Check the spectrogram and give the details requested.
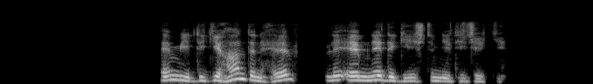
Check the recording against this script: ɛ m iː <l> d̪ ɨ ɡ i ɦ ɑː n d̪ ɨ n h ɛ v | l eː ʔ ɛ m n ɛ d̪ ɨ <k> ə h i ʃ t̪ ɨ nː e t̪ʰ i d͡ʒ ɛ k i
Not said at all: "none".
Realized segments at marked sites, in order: none, ɡ

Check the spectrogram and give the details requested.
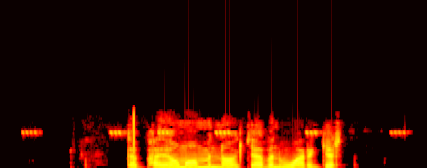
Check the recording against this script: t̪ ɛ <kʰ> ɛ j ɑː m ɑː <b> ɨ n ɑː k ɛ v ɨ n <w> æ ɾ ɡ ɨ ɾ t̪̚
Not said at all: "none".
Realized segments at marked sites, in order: pʰ, m, w

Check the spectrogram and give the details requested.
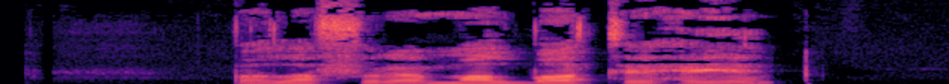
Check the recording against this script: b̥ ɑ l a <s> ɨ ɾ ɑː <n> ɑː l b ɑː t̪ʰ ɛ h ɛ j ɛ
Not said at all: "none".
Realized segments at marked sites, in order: f, m

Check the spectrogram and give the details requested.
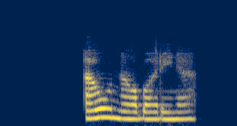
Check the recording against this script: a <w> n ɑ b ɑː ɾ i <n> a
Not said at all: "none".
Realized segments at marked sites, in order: w, n

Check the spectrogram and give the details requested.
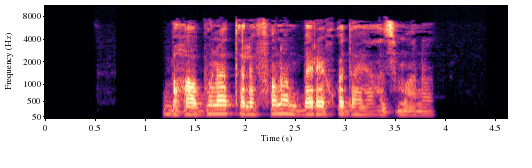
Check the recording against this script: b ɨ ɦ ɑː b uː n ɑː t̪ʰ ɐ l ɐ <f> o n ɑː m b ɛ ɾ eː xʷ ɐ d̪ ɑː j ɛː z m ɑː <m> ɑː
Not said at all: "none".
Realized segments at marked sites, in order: f, n

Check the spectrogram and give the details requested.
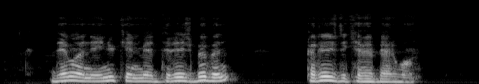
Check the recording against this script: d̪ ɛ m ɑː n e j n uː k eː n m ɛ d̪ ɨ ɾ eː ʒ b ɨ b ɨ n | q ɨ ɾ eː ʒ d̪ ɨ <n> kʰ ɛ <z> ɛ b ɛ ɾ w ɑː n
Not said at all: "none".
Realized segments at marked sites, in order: none, v

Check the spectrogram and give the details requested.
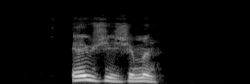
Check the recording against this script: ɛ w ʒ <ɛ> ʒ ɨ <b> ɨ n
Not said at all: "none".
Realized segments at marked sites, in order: i, m

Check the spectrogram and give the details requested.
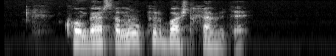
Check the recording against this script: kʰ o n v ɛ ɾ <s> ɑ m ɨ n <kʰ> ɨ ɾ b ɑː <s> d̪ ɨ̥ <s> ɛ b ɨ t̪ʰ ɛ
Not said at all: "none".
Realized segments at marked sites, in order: s, pʰ, ʃ, x

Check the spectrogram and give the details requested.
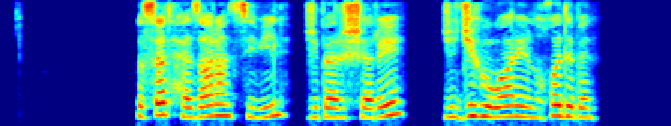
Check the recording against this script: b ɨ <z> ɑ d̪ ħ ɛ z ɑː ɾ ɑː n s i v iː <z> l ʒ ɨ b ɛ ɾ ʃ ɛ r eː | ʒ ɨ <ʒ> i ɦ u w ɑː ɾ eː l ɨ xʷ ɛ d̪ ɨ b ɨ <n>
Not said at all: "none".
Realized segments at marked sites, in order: s, none, d͡ʒ, n

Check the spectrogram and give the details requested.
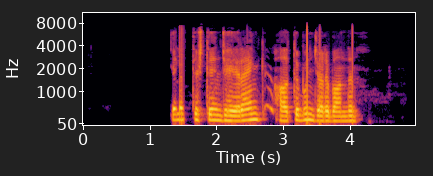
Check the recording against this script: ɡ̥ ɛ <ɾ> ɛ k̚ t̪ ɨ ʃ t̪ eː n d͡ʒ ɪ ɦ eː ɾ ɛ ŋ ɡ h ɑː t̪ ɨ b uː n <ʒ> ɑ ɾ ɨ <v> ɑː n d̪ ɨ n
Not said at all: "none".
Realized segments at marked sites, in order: l, d͡ʒ, b

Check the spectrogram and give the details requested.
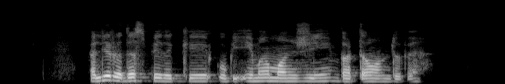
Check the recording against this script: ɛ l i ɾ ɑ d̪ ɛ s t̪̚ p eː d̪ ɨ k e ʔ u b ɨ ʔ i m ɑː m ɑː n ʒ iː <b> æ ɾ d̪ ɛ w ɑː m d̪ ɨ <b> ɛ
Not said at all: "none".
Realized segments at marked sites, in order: b, b

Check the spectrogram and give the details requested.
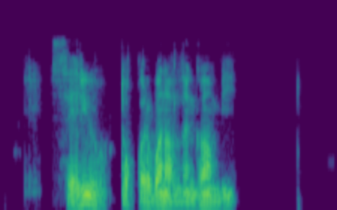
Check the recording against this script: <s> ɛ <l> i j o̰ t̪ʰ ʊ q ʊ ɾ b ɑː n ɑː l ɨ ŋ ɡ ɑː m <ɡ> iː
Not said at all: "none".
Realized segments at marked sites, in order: s, ɾ, b

